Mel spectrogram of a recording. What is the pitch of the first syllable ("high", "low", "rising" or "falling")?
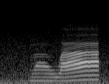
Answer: low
